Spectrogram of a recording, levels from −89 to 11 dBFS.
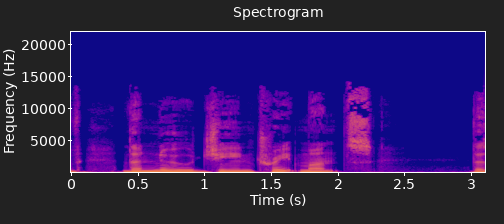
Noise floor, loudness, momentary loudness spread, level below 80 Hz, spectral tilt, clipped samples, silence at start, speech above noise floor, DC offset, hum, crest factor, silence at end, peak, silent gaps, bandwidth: -67 dBFS; -27 LUFS; 9 LU; -54 dBFS; -5.5 dB/octave; under 0.1%; 0 s; 41 dB; under 0.1%; none; 16 dB; 0 s; -12 dBFS; none; 13.5 kHz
